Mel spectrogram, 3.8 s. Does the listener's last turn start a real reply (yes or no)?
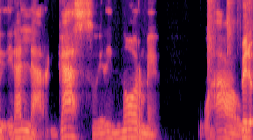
yes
